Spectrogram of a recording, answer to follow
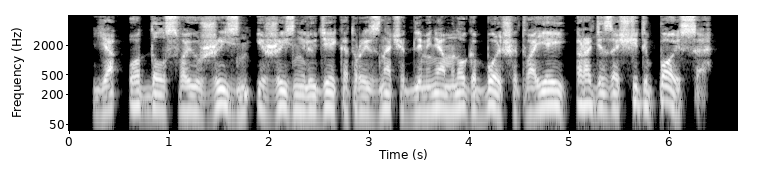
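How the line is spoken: Growled. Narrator (Russian): прорычал Фред

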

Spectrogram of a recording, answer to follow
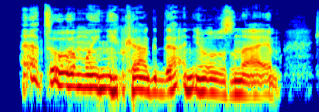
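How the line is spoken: Giggling. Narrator (Russian): хихикнул инспектор

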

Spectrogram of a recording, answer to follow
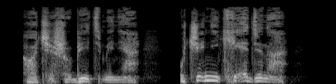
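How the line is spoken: Hoarse breathy. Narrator (Russian): хрипло выдохнула ведьма

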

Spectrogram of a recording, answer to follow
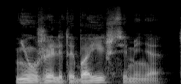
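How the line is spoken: Plain. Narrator (Russian): спросил Барамир

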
